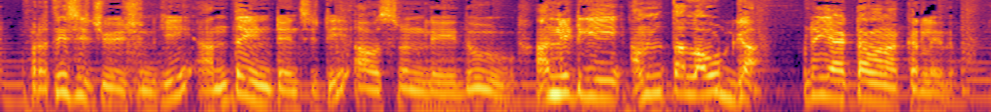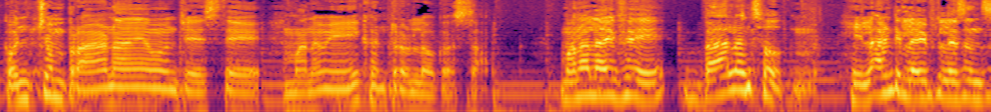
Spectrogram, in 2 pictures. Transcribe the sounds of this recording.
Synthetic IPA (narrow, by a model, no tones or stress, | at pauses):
pɾɐt̪is̬it͡ʃuʋeːʂɐnkiɐ̰nt̪ɐiɳʈensiʈiʔɐʋɐsɐɾɐmleːd̪uɐnːiʈikiɐnt̪ɐlɐwʈ̚ɡaː | ɾiaːk̚ʈɐmɐnɐkːɐɾɐleːd̪uko̞ɲt͡ʃempɾaːɳaːjɐmɐmt͡ʃe̞ːst̪e̞ːmɐnɐmeːmikɐɳʈɾoːlːoːkʋɔst̪a̰ːmmɐnɐlɐjpʰe̞ːbaːlɐnsɐwut̪und̪iilaːɳʈilɐjpʰlɛs̬ɐns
